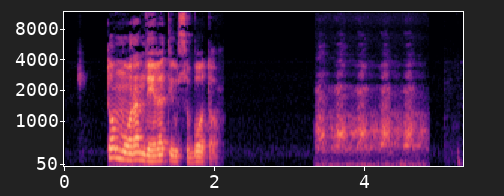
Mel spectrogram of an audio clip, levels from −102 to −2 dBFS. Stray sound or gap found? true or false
true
